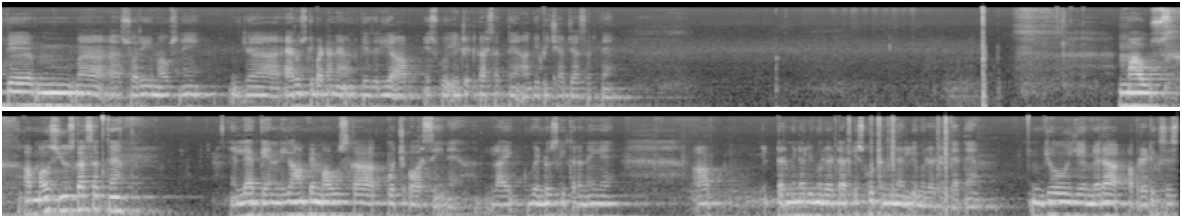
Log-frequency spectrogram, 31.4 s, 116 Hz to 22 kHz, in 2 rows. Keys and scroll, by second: 5.2 BackSpace, 6.0-7.1 Left, 7.9 Tab, 8.6-10.3 Right, 13.1 ctrl+r, 16.8-17.6 typing.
